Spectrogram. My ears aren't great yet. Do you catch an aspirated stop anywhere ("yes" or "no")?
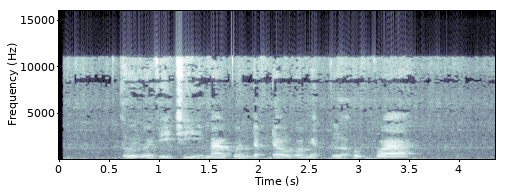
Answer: no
